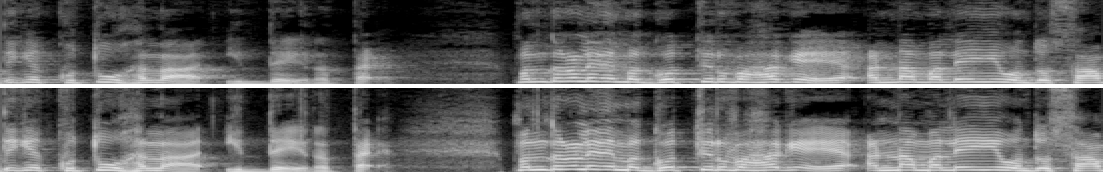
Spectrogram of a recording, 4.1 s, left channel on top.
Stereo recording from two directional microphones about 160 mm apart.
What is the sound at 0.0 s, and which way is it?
Speech, 25° right (ahead or behind).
